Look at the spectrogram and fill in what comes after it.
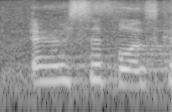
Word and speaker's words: Erysipelas: Erysipelas.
